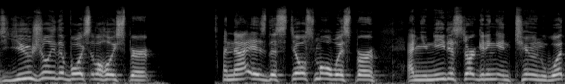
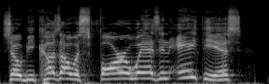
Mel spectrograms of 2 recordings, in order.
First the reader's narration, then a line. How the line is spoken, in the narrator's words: God yelled at me a loud voice that night audibly because I was distant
